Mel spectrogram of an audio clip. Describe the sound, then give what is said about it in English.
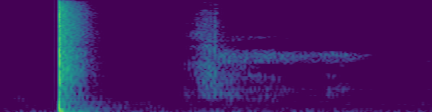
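One sharp, loud hand clap with a quick decay, followed about a second later by a faint, brief high-pitched squeak. No voices. “I'll clap.”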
